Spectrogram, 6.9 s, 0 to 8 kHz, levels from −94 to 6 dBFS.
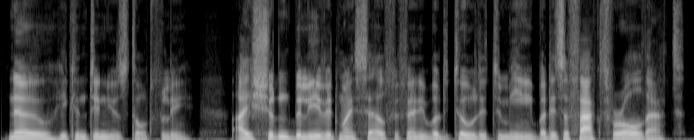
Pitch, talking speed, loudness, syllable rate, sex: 90 Hz, 190 wpm, -24 LUFS, 5.1 syllables/s, male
